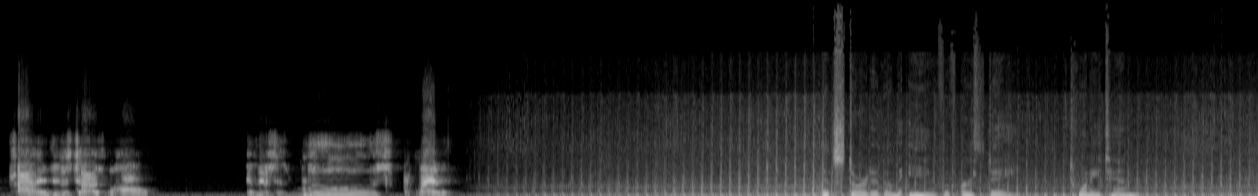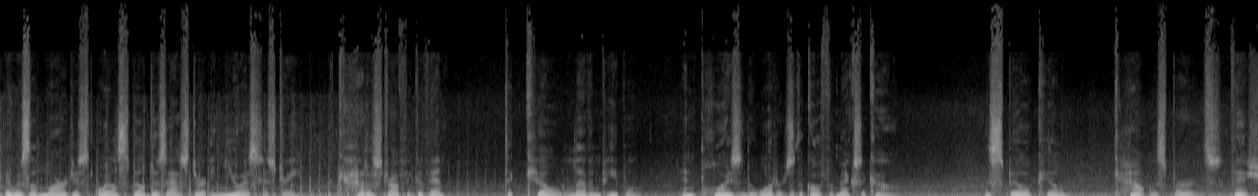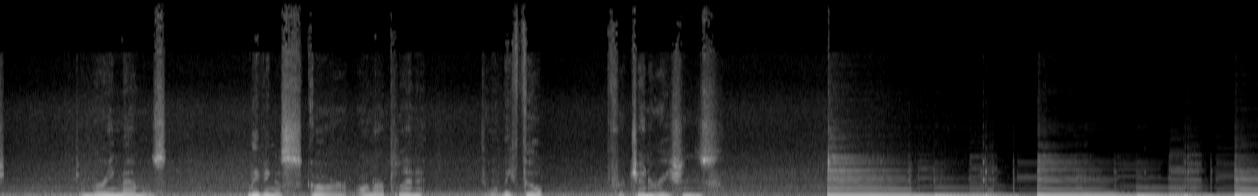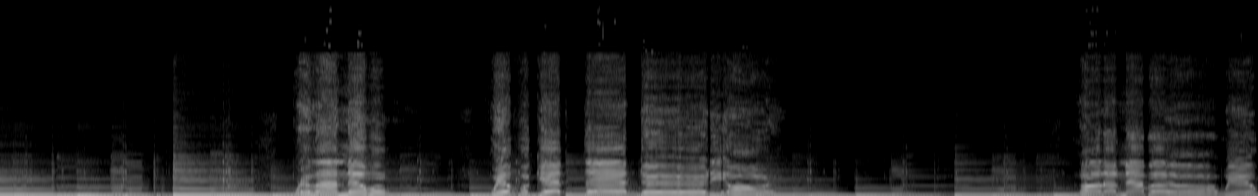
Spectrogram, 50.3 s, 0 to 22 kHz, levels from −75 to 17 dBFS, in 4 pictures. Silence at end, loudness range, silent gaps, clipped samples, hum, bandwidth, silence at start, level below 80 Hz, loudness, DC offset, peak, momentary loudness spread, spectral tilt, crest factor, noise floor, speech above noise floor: 0 s; 5 LU; none; under 0.1%; none; over 20 kHz; 0.1 s; -40 dBFS; -21 LUFS; under 0.1%; -2 dBFS; 17 LU; -5 dB/octave; 20 dB; -49 dBFS; 30 dB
